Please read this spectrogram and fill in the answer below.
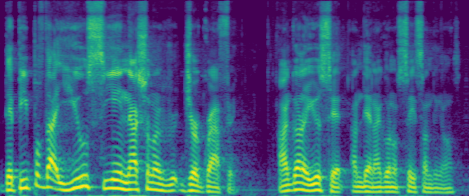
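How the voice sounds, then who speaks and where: A man's voice: on the low side, lively intonation, fast talker, a little mellow. Rambling, swearing man host. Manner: rambling, frequent "you know" and restarts; swears casually. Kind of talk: casual debate chat.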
